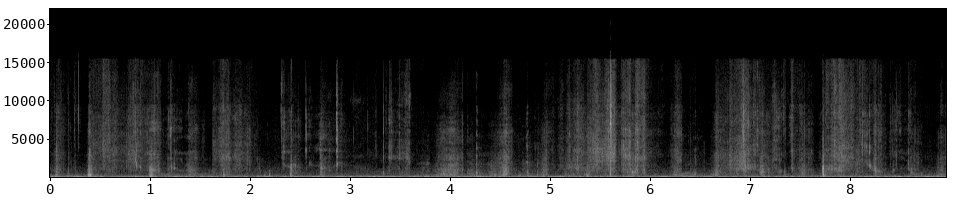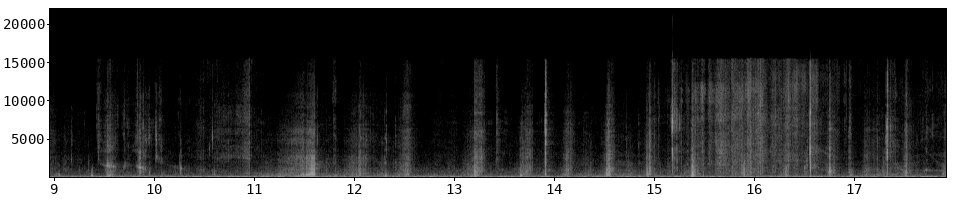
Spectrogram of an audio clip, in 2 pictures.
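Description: A metal spoon scrapes and digs into shaved ice.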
